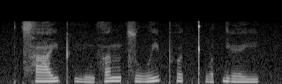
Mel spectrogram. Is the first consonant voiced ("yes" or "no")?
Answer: no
